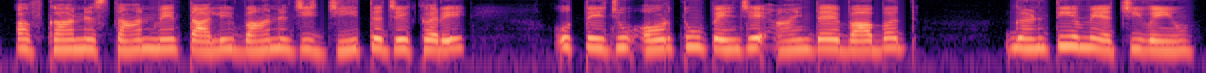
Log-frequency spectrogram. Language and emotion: Sindhi, fearful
